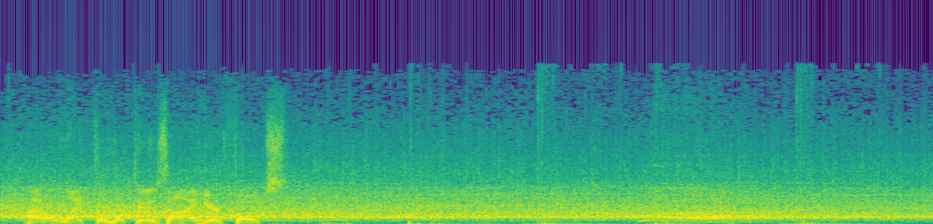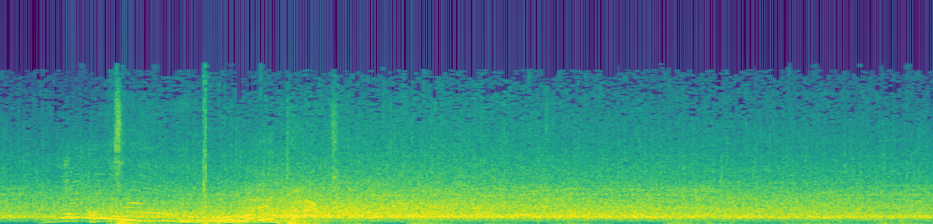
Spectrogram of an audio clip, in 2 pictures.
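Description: A large crowd roars and cheers steadily.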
